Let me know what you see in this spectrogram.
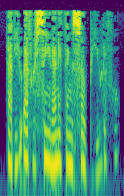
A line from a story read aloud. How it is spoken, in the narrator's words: Ansel whispered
